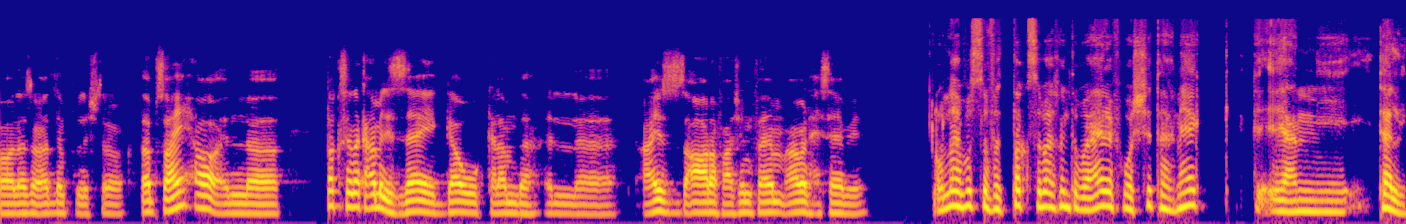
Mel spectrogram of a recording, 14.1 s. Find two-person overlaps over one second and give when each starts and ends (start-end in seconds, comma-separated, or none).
none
